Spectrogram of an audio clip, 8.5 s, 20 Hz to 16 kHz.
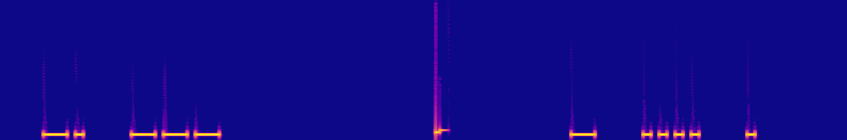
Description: Morse code, heard as a keyed tone, about 15 wpm, spaced as for 11 wpm, 700 Hz. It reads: NO THE
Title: 2x Character Spacing - Top 100 Words - 15wpm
